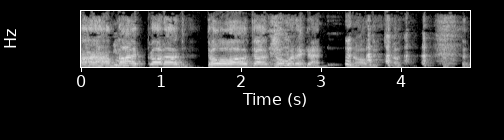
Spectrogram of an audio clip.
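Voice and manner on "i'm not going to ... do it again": drawn-out joking character voice, high, loud and slow. Showing how a self-talk line sounds done like Jim from Taxi: Jim from Taxi voice. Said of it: "I'll do it like Jim from Taxi".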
